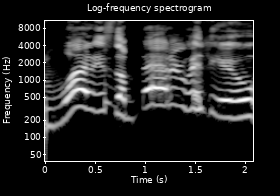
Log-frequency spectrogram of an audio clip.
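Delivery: exasperated shouting outburst, high-pitched and slow. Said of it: "Larry is just exasperated".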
